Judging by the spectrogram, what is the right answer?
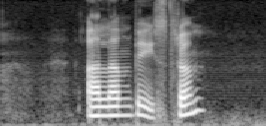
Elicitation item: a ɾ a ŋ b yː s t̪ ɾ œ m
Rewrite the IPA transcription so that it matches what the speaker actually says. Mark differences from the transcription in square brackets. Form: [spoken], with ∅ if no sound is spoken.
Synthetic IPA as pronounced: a [l] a [n] b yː s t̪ ɾ œ m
